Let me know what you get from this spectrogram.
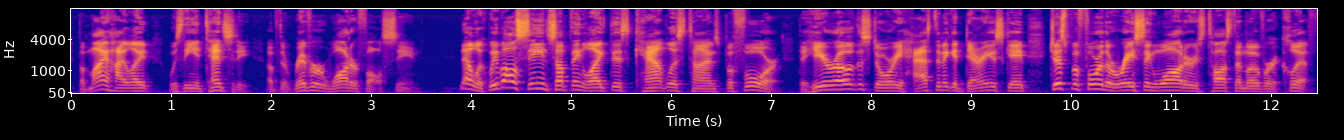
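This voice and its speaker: A man presents a scripted video commentary as its host. His voice sits at an average pitch, and his delivery is colloquial and emphatic, with jokey asides worked into the script. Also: a bit bright.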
